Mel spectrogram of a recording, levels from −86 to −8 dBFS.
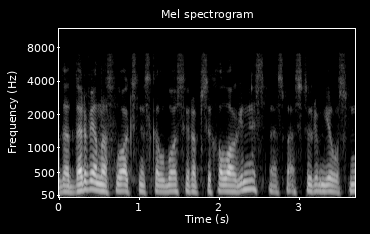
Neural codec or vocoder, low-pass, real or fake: codec, 16 kHz, 4.8 kbps, FACodec; 7.2 kHz; fake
